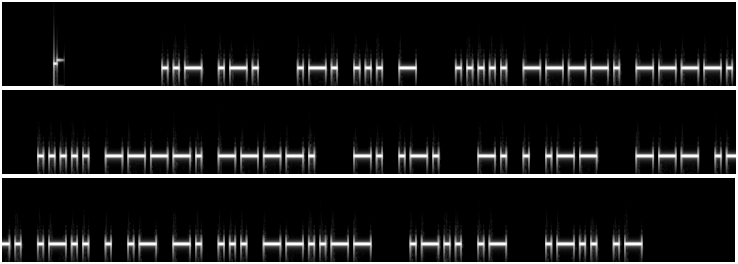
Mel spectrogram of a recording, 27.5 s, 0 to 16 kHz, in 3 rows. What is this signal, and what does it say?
Morse code, heard as a keyed tone, about 17 wpm, 700 Hz. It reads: UR RST 599 599 NR NEW ORLEANS, LA LA
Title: Practice QSO - Exchange 1 - Beginning - 17wpm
